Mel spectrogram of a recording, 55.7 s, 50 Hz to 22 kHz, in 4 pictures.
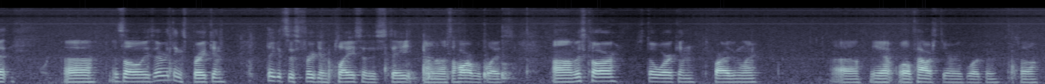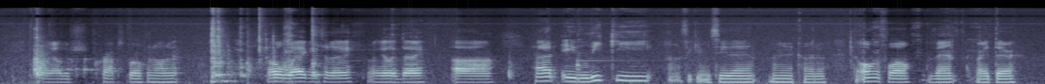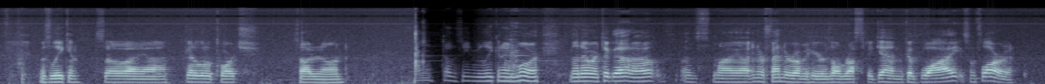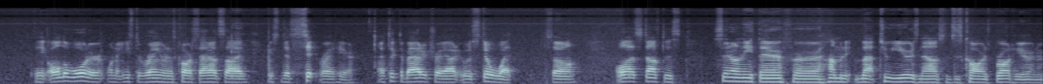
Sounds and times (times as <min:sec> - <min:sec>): Speech: 0:00.0 - 0:00.2, 0:00.9 - 0:10.2, 0:11.1 - 0:16.4, 0:17.4 - 0:27.6, 0:28.4 - 0:32.6, 0:33.8 - 0:41.5, 0:42.2 - 0:55.7.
